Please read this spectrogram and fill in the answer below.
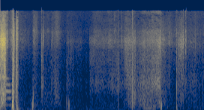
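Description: Handling noise from a handheld phone being moved around: a couple of sharp knocks right at the start, a few scattered clicks, then a soft rustle.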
